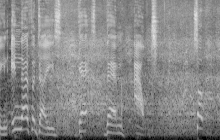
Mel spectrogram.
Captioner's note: studio audience laughs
